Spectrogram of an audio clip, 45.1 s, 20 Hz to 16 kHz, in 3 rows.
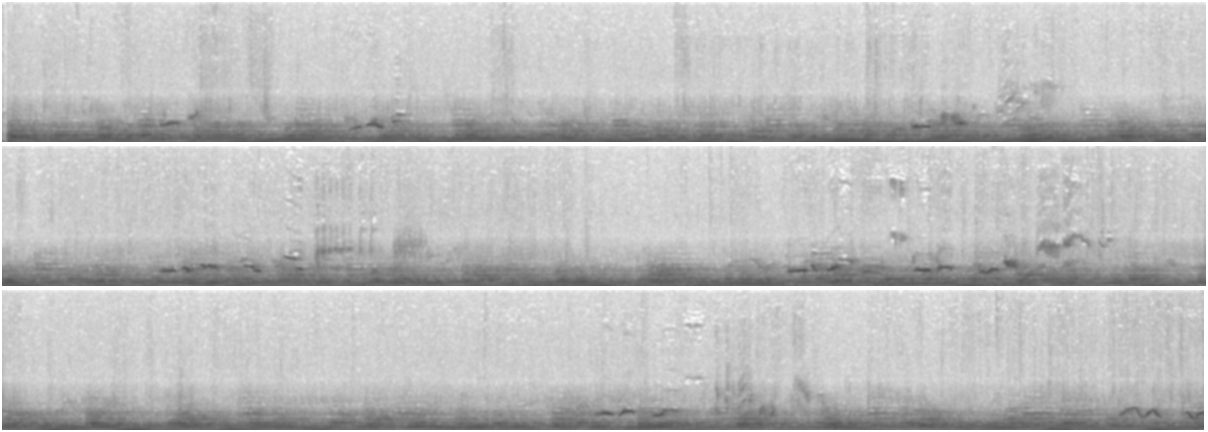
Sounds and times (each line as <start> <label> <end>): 0.0 churchbells 45.1
4.3 blackbird 5.2
11.4 blackbird 13.2
17.0 blackbird 20.4
24.4 blackbird 28.9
